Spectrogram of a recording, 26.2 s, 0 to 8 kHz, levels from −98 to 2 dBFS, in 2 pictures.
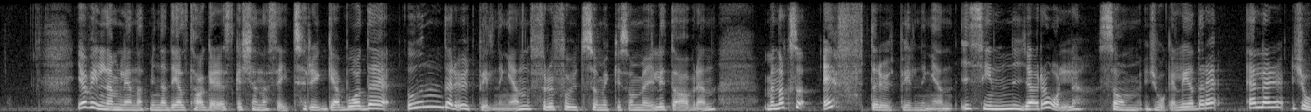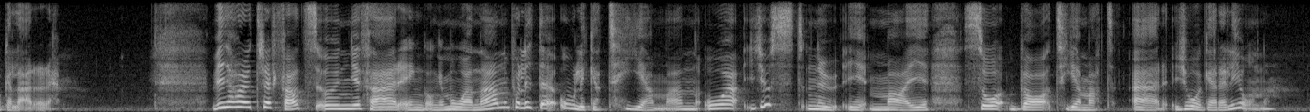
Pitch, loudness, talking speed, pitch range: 220 Hz, -26 LUFS, 130 wpm, 185-260 Hz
